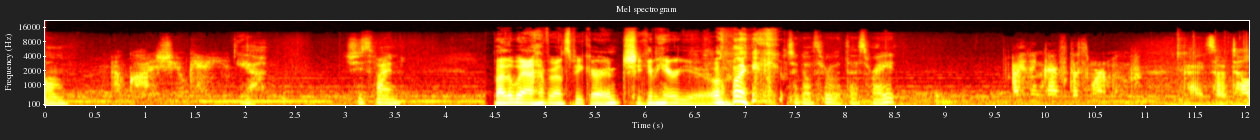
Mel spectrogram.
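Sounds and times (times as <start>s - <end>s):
person speaking: 6.4s - 7.4s.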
